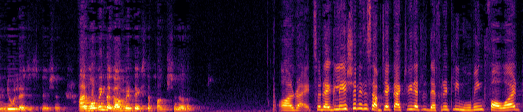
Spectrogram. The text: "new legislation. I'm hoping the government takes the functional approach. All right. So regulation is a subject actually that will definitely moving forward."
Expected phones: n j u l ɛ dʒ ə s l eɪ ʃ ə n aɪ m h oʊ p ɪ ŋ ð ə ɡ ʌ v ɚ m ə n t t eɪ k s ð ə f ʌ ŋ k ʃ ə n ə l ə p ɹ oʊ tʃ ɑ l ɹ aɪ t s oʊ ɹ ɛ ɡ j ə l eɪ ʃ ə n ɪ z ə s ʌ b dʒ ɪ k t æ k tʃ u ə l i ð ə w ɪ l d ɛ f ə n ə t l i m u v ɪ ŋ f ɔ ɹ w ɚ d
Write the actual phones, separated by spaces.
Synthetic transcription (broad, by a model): n j u l ɛ dʒ ə s l eɪ ʃ ə n aɪ m h oʊ p ɪ ŋ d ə ɡ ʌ v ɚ m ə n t t eɪ k s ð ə f ʌ ŋ k ʃ ə n ə l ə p oʊ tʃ ɑ l ɹ aɪ t s oʊ ɹ ɛ ɡ j ə l eɪ ʃ ə n ɪ z ə s ʌ b dʒ ɪ k t æ k tʃ u ə l i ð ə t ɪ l d ɛ f ə n ə t l i m u v ɪ ŋ f ɔ ɹ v ɚ d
